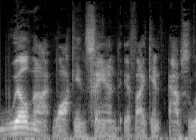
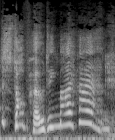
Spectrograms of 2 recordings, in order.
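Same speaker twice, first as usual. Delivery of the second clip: high mock quote; slower than usual. Mock quoting Rey.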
